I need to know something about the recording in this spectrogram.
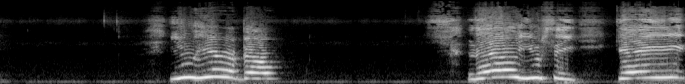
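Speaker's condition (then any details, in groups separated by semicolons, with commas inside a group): Cerebral palsy; from birth; physical therapy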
